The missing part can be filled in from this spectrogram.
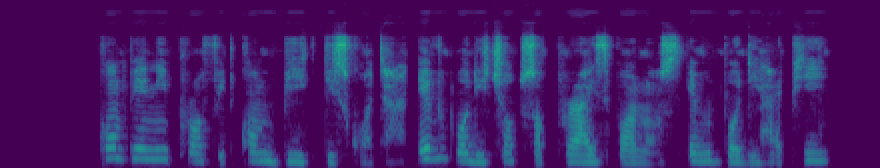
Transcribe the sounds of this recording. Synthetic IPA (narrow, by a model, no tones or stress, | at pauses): kɔ̃mpenipʰɹɔfitkʰɔ̃mbiɡdiskwɔtʰaɛvɹibɔdit͡ʃɔpsəpʰɹaɪsbɔnɔsɛvɹibɔdihapʰi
